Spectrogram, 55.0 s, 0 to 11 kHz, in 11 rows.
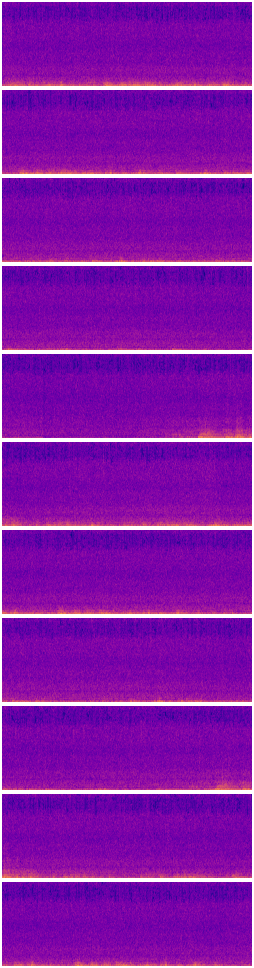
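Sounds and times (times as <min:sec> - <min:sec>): thunder rumbling: 0:00.0 - 0:16.6, 0:23.4 - 0:42.3, 0:43.1 - 0:55.0
rain hissing: 0:00.0 - 0:55.0
sharp thunderclap: 0:23.8 - 0:33.8, 0:43.9 - 0:50.8, 0:51.4 - 0:54.4.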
